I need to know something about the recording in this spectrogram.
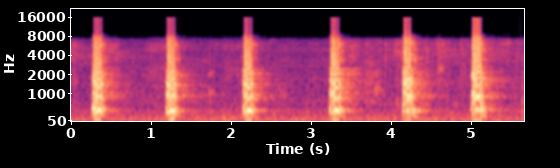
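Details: Dog named Pikanik barking at Josh rolling on the ground, wanting to play; six loud, clipped barks spaced evenly about once per second, each short and punchy, with little else audible between them.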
